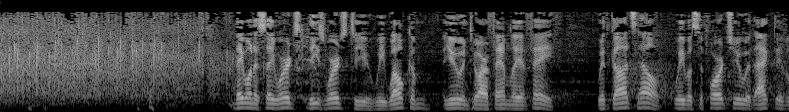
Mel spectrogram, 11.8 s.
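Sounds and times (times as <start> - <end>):
audience applauding: 0.0 - 3.6
speech: 3.5 - 8.4, 9.0 - 11.8.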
